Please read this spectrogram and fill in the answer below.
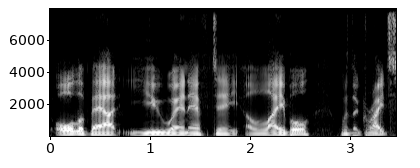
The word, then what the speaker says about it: UNFD: And yes, it's pronounced as an initialism, UNFD, not unified.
